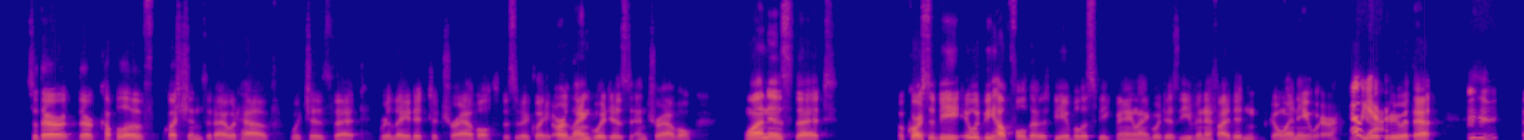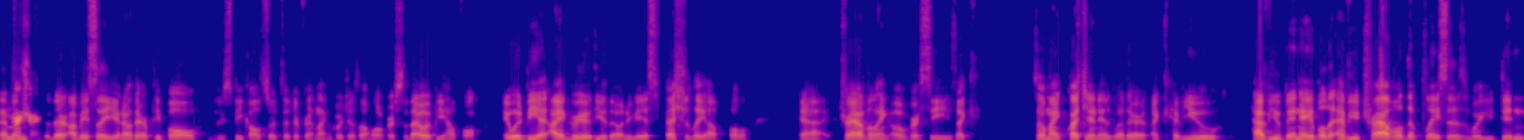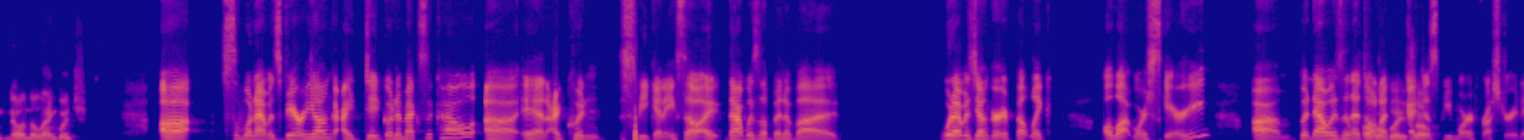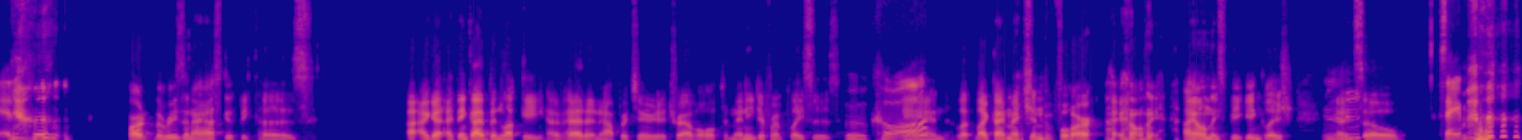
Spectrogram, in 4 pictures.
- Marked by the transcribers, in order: chuckle; tapping; alarm; laughing while speaking: "I mentioned before, I only I only"; laugh
- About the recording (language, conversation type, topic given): English, unstructured, What would you do if you could speak every language fluently?
- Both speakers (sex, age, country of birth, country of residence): female, 35-39, United States, United States; male, 55-59, United States, United States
